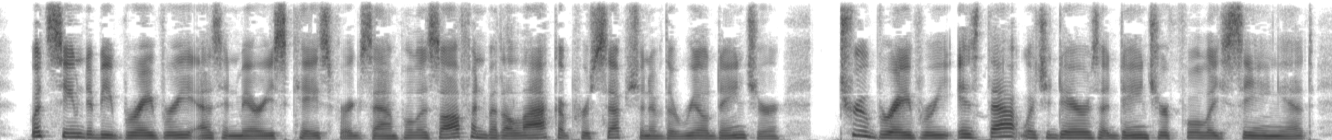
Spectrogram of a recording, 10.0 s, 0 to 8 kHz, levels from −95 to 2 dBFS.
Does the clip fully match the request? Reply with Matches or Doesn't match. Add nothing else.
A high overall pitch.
Doesn't match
